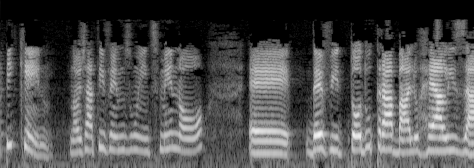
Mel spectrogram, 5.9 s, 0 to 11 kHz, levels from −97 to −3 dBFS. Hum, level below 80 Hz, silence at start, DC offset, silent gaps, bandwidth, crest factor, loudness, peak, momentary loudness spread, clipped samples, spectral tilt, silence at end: none; -56 dBFS; 0.05 s; under 0.1%; none; 8 kHz; 20 dB; -19 LUFS; 0 dBFS; 15 LU; under 0.1%; -4 dB/octave; 0 s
